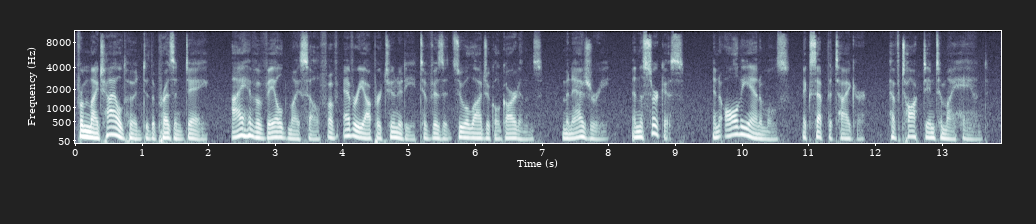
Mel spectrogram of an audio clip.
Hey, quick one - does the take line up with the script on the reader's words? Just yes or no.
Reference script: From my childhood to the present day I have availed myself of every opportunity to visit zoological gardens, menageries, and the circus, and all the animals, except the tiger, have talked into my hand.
no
